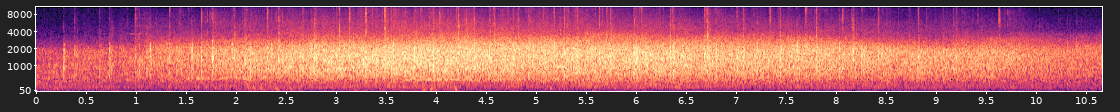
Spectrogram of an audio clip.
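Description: Audience applauding: the clapping swells over the first few seconds, holds, and slowly dies away near the end.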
